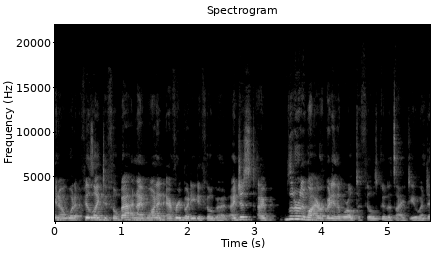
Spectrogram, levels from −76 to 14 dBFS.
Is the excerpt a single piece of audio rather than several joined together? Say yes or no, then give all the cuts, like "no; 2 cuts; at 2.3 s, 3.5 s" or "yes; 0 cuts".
yes; 0 cuts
